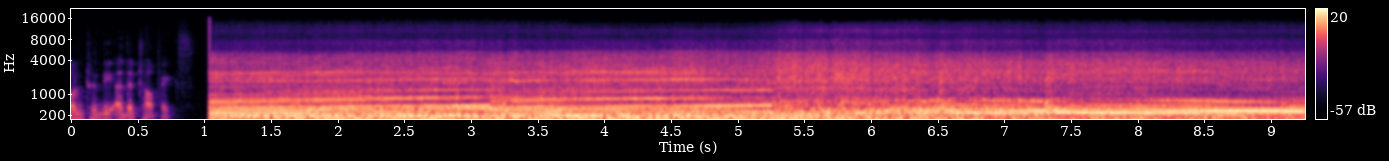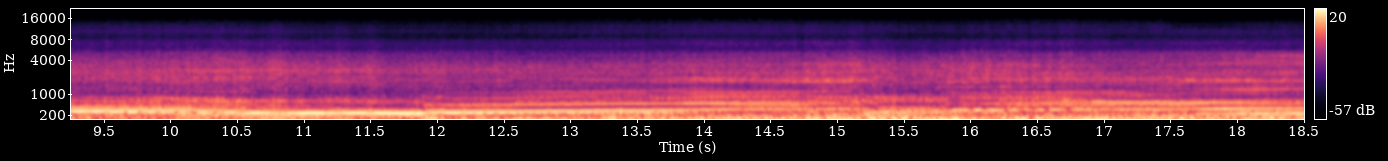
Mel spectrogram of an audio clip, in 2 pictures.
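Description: Wind rushes past loudly.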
